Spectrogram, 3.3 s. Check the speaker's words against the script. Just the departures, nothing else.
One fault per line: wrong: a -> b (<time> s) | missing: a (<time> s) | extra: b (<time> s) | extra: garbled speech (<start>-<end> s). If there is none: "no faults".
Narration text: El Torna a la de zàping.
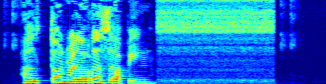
no faults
